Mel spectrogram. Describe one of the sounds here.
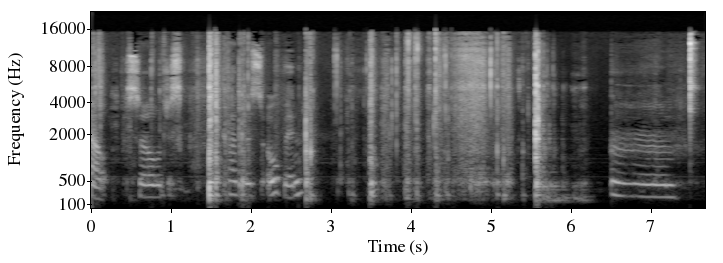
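A knife scrapes and cuts through cardboard tape.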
